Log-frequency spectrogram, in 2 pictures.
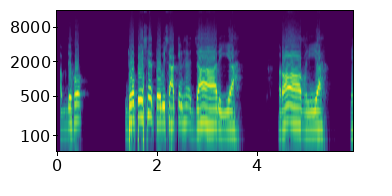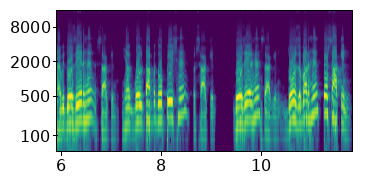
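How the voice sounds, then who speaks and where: A man teaching Quran reading, spelling out letters and vowel marks slowly and patiently, then blending them into words and correcting common student mistakes. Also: a little high, animated, no echo. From India. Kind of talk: slow syllable-by-syllable Quran reading lesson.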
